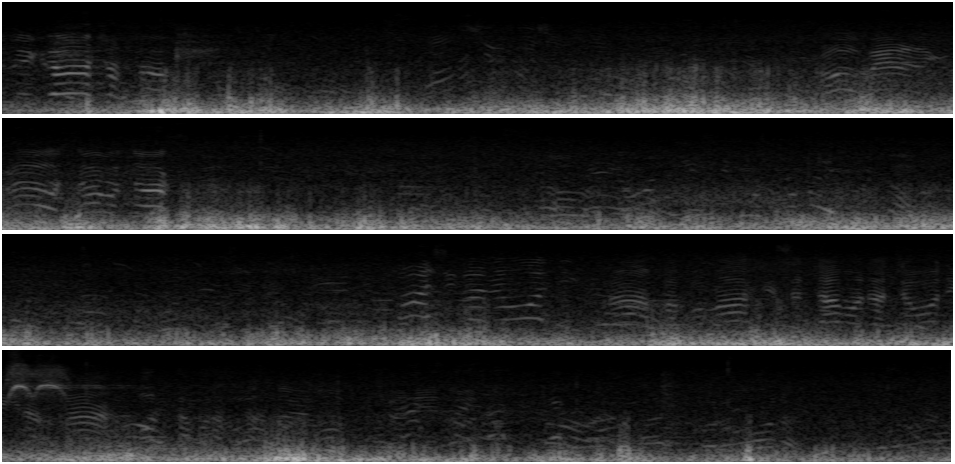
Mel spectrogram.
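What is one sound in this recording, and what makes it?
Players shout to each other across a field in the distance.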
